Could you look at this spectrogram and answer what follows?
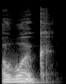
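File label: "awoke", British English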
